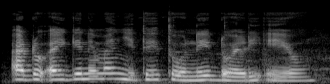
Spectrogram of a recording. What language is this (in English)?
Kikuyu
